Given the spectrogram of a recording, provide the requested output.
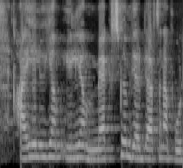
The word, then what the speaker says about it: ilium: ILIUM है तो ये पेल्विक बोन्स होती है ये, ठीक है, इसको आइलियम बोलते हैं।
